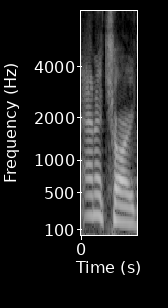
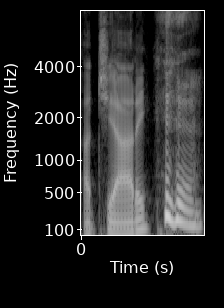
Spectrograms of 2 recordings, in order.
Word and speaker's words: Acciari: So credit to Martin and Achari too for willing to do that, especially coming back from an injury. That was a fantastic answer, Ed. Yeah, I actually think it's pronounced Acciari.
